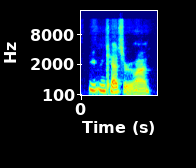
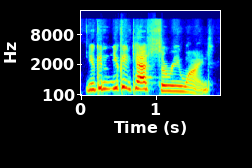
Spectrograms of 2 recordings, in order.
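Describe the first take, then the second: First: Softer, under the breath; quiet repeat. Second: Said in the usual way. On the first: Real, not acted. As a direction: say it again quietly to yourself. Repeating reassurance to viewer Isaac.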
